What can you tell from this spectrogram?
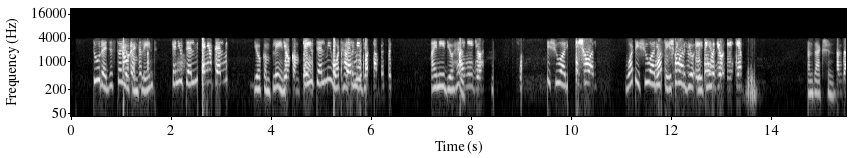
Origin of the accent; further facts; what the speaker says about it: India; from India. I'm here.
